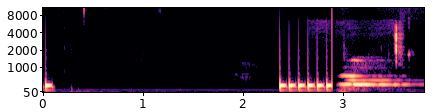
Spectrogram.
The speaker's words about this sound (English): Okay, FaceTime. Here we go. I hear it ringing.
